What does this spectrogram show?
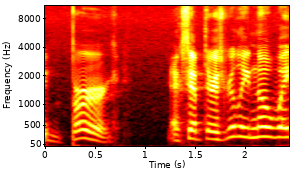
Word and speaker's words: burg: would use b-u-r-g in the correct pronunciation would be Berg except there's really no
